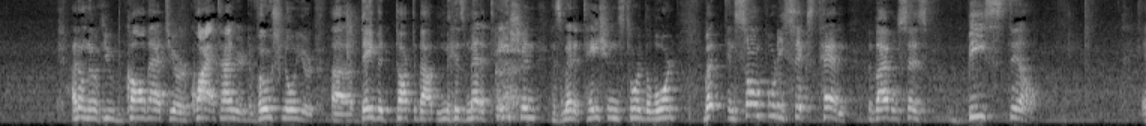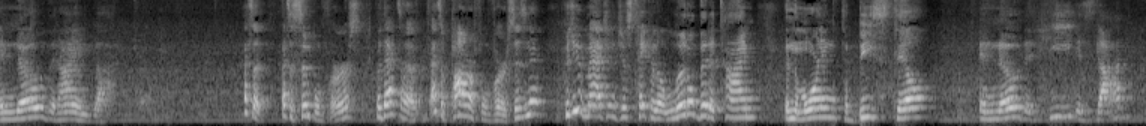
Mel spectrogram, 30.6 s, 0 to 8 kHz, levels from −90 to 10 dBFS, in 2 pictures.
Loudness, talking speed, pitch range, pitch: -20 LUFS, 150 wpm, 190-230 Hz, 210 Hz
